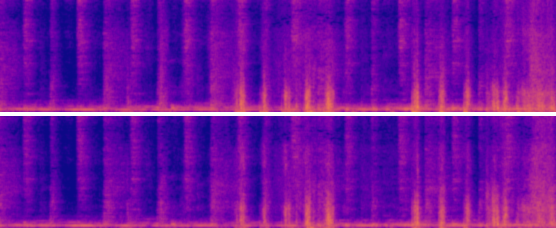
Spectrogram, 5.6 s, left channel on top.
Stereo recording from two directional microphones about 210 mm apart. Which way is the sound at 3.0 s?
10° left (ahead or behind).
